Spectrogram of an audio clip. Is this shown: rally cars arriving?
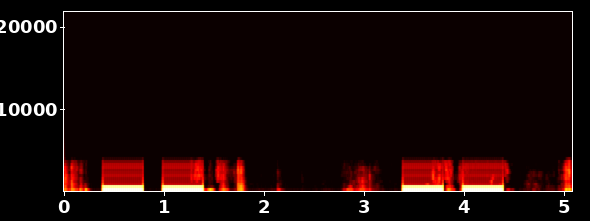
no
